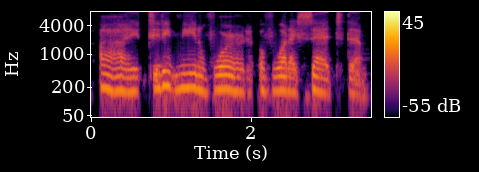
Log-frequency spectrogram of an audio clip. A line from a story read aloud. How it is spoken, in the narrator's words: he murmured wretchedly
